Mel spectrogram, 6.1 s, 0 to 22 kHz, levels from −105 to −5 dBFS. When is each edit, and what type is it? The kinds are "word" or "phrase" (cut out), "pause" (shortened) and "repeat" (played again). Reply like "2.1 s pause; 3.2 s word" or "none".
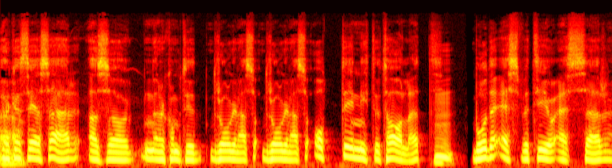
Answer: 2.6 s repeat; 4.6 s pause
